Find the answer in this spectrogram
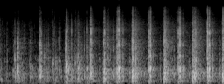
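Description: Cardboard subscription box handled close to the microphone as its lid is opened: a fast run of clicks and scrapes, about nine a second.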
